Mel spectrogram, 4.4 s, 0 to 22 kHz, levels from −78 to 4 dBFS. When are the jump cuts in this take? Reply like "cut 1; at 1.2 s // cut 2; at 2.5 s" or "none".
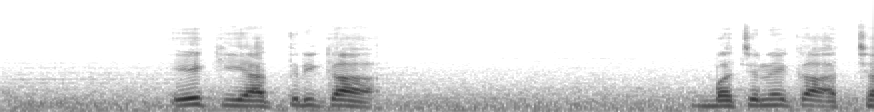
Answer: none

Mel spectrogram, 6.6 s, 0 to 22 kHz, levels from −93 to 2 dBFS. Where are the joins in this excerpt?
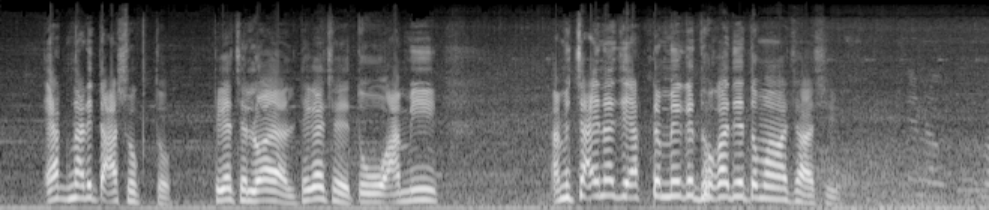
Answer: none

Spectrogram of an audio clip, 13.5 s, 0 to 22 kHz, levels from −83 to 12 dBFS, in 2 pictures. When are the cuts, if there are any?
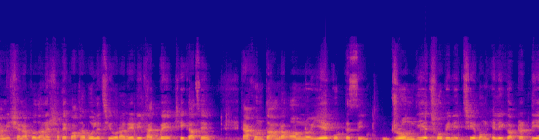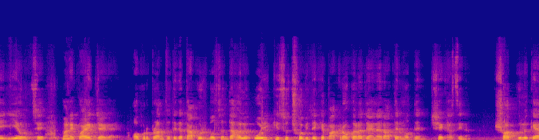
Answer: cut 1; at 8.2 s

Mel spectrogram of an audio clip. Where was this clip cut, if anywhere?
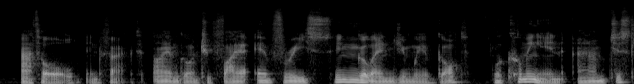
cut 1; at 1.4 s // cut 2; at 4.8 s

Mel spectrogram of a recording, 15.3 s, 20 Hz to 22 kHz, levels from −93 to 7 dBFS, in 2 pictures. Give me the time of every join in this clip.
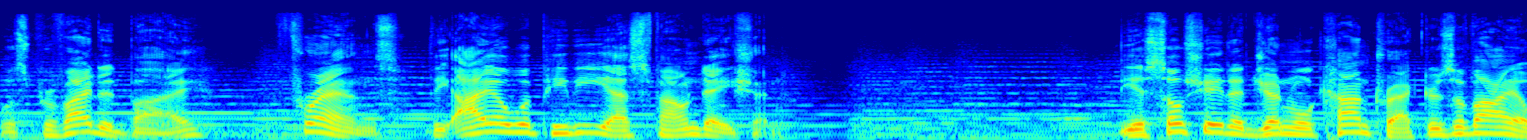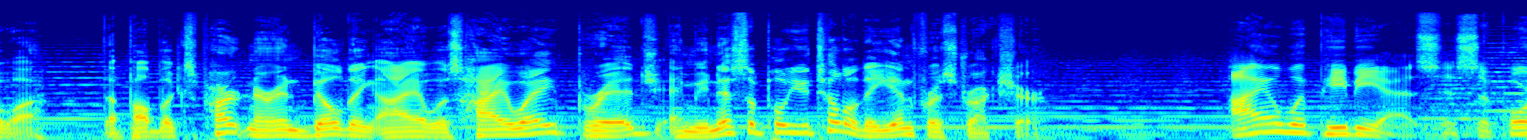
cut 1; at 3.9 s // cut 2; at 5.6 s

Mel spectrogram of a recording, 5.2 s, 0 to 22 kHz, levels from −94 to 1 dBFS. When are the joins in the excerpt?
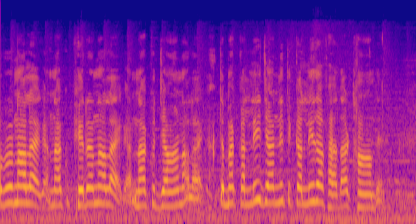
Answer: cut 1; at 2.6 s

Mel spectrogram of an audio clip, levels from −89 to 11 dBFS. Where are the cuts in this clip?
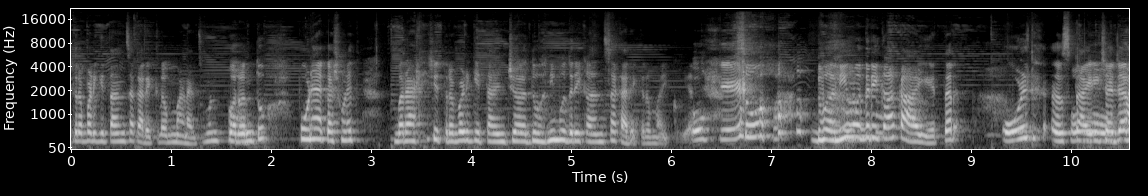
none

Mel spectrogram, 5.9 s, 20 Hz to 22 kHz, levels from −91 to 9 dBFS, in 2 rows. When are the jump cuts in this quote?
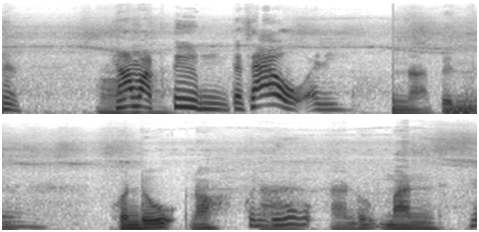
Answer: cut 1; at 2.4 s

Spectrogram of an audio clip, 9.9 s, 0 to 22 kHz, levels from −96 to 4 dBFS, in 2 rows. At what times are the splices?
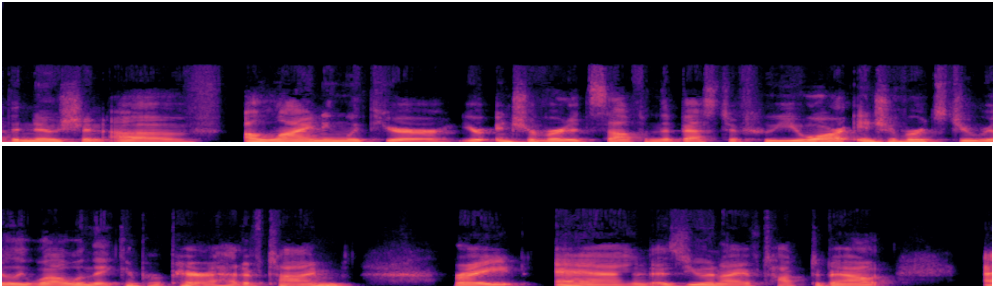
cut 1; at 1.0 s

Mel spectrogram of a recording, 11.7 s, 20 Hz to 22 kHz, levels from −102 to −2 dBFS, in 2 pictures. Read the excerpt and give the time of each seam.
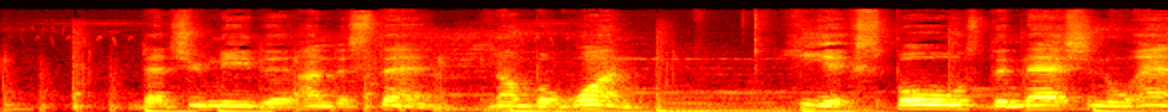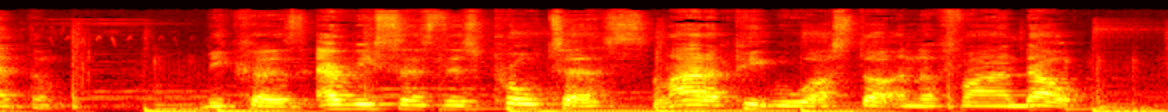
none

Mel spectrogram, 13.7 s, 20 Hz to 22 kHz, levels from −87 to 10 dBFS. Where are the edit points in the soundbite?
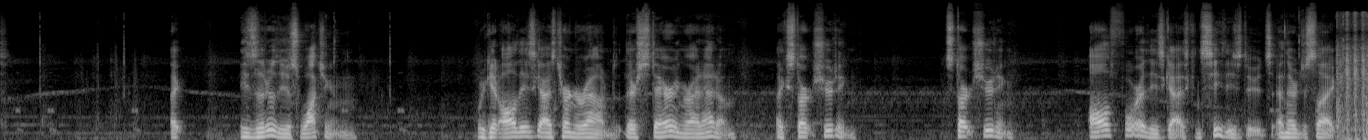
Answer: none

